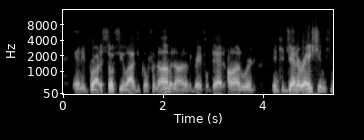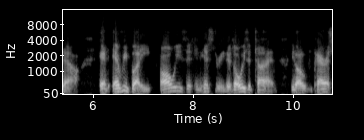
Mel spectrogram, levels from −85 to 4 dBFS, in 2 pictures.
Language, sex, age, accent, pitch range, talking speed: English, male, 50-69, American, 85-145 Hz, 145 wpm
